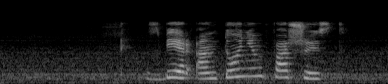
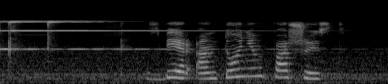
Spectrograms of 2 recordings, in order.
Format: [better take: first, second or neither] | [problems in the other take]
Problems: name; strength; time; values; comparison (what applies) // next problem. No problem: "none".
first | background sound (Door / Bell); 3 dB above the speech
